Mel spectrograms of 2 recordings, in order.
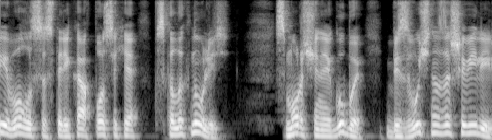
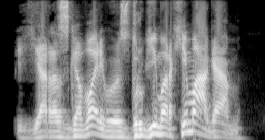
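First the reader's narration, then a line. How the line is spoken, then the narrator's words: Growling. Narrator (Russian): зарычал Креол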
